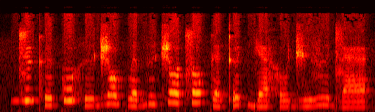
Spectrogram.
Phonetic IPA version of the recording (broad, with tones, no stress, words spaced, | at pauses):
d͡zø˥kʰø˩ko˥ hʉ˩d͡ʒɔ˧ kʷɛ˩ bʉ˧t͡ʃɔ˥t͡sɔ˥ kɛ˩kʼø˧tbʲæ˩ho˩ d͡ʒy˩vʉ˧d͡zæ˩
